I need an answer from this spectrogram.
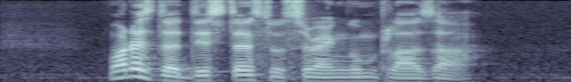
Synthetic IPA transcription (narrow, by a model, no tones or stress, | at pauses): wɔtɪsdədɪstə̃nstusəɹɛ̃ŋɡũmpʰlaza̰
